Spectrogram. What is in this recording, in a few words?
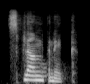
"splanchnic", Indian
